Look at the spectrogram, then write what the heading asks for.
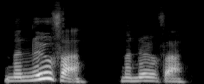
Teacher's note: it doesn't sound much different apart from perhaps the final R in American maneuver so you would hear more of an R uh from an American speaker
